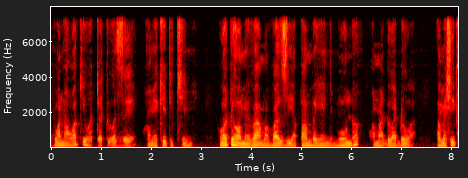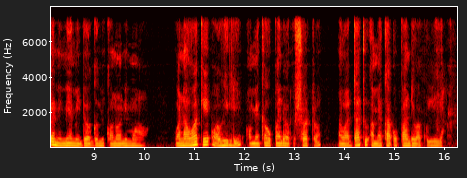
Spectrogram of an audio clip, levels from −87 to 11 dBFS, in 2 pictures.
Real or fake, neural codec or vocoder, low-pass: fake; codec, 44.1 kHz, 7.8 kbps, Pupu-Codec; 7.2 kHz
